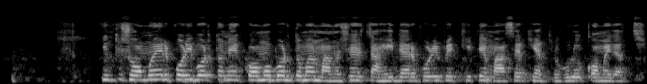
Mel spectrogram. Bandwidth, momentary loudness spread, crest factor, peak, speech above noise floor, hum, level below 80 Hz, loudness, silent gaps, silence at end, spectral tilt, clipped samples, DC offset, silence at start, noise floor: 10 kHz; 7 LU; 16 dB; -8 dBFS; 32 dB; none; -70 dBFS; -23 LUFS; none; 0.05 s; -5 dB/octave; under 0.1%; under 0.1%; 0.1 s; -55 dBFS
